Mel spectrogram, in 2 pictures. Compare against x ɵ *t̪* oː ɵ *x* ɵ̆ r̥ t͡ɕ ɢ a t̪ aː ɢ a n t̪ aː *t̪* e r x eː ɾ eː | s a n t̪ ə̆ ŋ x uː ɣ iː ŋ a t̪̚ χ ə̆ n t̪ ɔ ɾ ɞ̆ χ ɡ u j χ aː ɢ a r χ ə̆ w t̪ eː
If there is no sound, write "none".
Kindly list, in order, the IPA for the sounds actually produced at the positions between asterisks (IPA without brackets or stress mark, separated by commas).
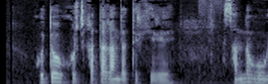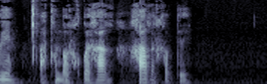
t̪, x, t̪ʰ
